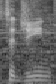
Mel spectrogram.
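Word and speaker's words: Tajín: Oh, I've been calling it tajin the entire time.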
